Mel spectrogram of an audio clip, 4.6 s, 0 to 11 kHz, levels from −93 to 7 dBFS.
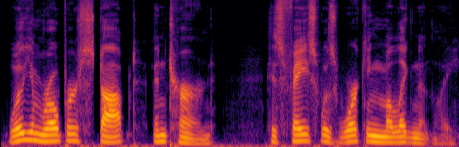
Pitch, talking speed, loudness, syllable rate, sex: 125 Hz, 130 wpm, -17 LUFS, 4.7 syllables/s, male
